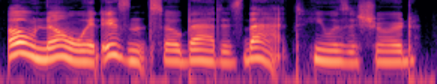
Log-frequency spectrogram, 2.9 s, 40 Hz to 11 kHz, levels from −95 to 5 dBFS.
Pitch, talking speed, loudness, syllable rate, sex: 205 Hz, 225 wpm, -20 LUFS, 4.9 syllables/s, female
